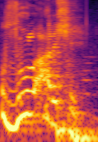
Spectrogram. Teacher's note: یہ واو جب آپ ملا کر پڑھیں گے نا یہ واو تلفظ نہیں ہوگا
